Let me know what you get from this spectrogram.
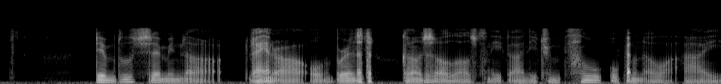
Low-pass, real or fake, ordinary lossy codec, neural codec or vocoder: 5.4 kHz; fake; none; autoencoder, 22.05 kHz, a latent of 192 numbers a frame, VITS, trained on many speakers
